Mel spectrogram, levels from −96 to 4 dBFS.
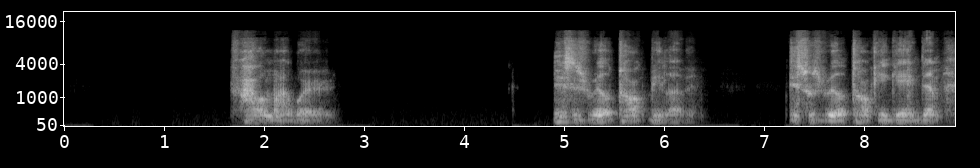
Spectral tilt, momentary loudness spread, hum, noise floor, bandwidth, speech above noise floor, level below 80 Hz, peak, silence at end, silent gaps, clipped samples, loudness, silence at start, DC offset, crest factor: -1.5 dB/octave; 14 LU; none; under -90 dBFS; 12.5 kHz; over 62 dB; -78 dBFS; -8 dBFS; 0 s; none; under 0.1%; -27 LUFS; 1.65 s; under 0.1%; 24 dB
